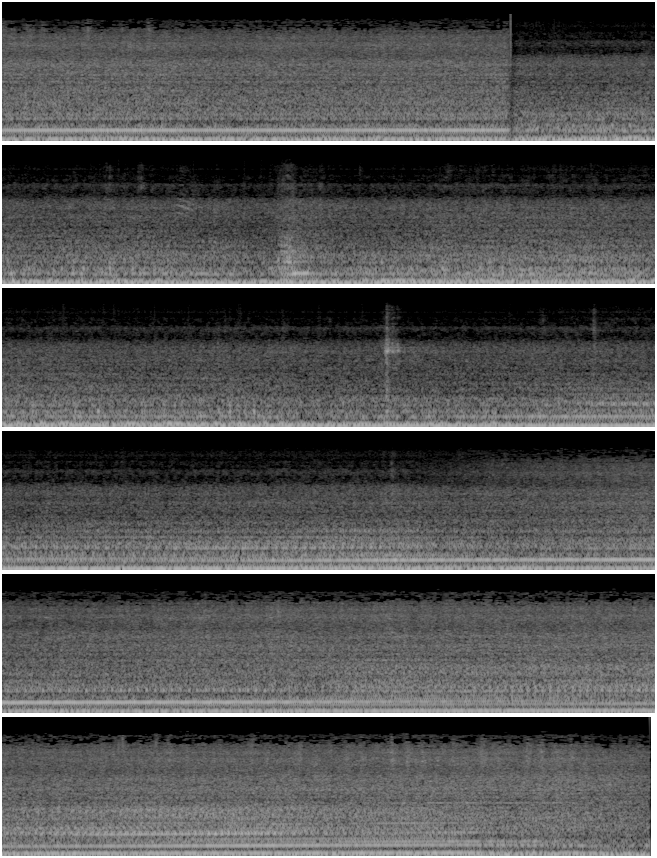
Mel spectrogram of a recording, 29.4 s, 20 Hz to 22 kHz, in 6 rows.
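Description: A 2054cc stroker air-cooled VW flat-four on twin Weber IDF 44 carburettors, heard inside a Beetle's cabin under heavy low rumble. It holds a steady note at cruise, eases off as the car slows, then pulls again with its pitch climbing steadily through the second half. The pitch drops just before the end.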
